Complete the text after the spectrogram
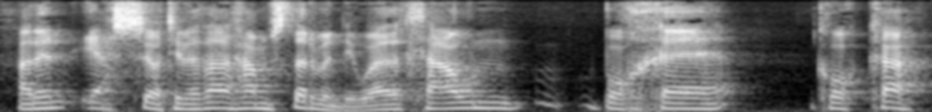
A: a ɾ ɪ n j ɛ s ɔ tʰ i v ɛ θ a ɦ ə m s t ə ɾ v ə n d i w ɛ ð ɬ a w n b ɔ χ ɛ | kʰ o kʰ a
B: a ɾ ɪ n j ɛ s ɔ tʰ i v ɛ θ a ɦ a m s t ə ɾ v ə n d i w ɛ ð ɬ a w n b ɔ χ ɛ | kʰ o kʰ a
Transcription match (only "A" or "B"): B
